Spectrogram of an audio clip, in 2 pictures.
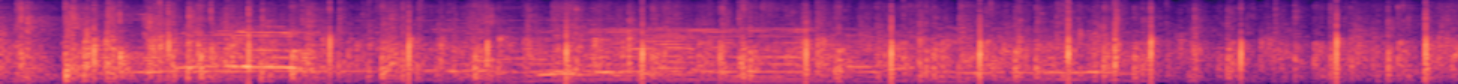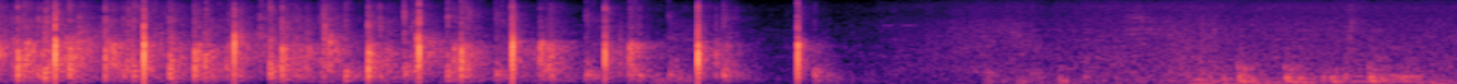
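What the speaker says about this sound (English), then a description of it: "Oh, round of applause." A small group claps after a US Army promotion ceremony to captain in Germany, close, distinct handclaps with lively talk and laughter mixed in, thinning to a few final claps before quiet.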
